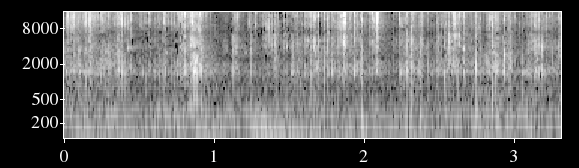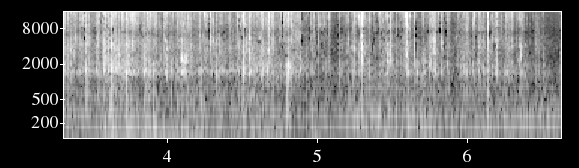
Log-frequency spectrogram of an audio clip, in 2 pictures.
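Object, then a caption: Glitter-coated foam Christmas bauble. A large white glitter-coated foam Christmas bauble with silver and grey stars is scratched and tapped by fingernails on its rough surface, then hung by its string near the mic. Dense, bright crinkling and scratchy rasps come with many short, sharp ticks.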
